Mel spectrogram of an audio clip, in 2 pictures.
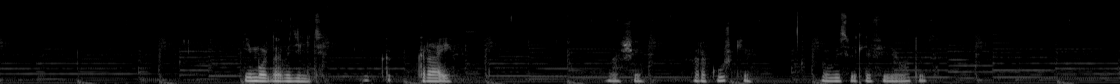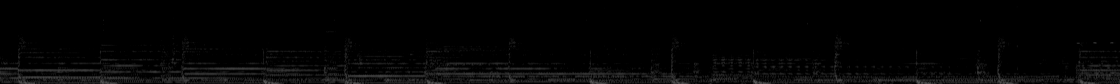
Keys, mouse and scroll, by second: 0.1 click, 0.4 middle click, 0.9-2.7 drag, 3.2 middle click, 3.5 f, 5.0 click, 5.5 ctrl+z, 5.8-6.9 drag, 6.9 ctrl+z, 7.2 click, 7.8 ctrl+z, 8.5 click, 9.4 middle click, 10.2 click, 11.1 ctrl+z, 11.6 click, 12.4 middle click, 12.7 ctrl+z, 12.8 middle click, 13.7 click, 14.6 ctrl+z, 15.2-17.2 drag, 17.2 middle click, 18.0-19.6 drag, 19.6-20.9 middle drag, 20.9 click, 21.3 middle click, 21.7 scroll down 1, 21.9 middle click, 22.1-22.4 scroll up 1.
